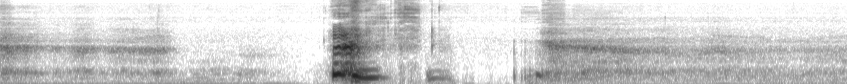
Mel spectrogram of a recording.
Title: itchy allergy sneezes #female #sneeze #allergy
